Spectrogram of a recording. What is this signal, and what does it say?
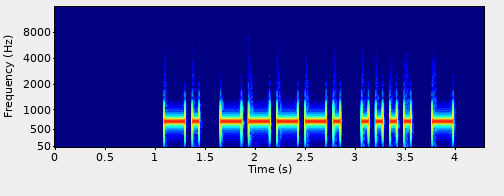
Morse code, heard as a keyed tone, about 20 wpm, 700 Hz. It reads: N9HT
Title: Speed Racing - USA 1x2 Call Signs 17wpm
